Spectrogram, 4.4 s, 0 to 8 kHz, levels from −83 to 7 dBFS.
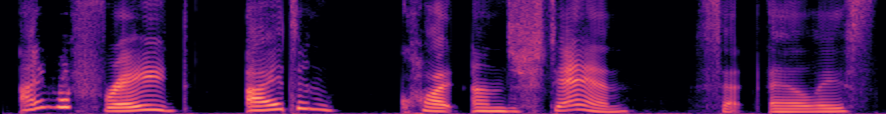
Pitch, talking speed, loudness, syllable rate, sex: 280 Hz, 110 wpm, -19 LUFS, 4.5 syllables/s, female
